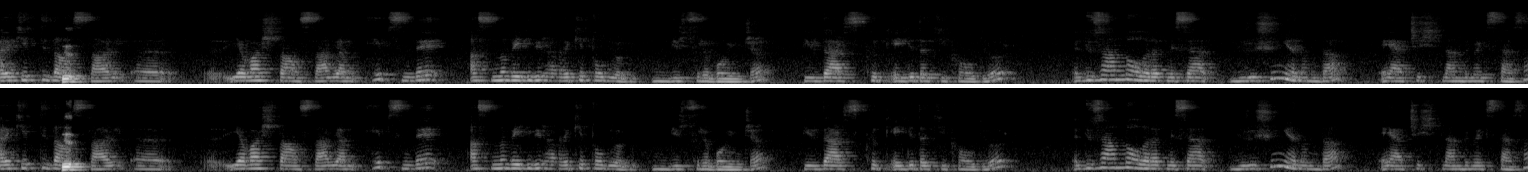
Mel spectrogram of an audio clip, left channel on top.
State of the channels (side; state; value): both; normal; correlation 0.34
